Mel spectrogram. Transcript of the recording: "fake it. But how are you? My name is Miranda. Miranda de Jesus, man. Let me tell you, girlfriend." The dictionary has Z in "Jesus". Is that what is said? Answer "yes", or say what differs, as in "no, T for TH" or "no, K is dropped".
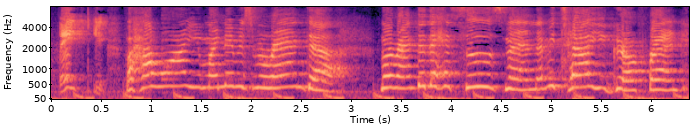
no, S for Z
